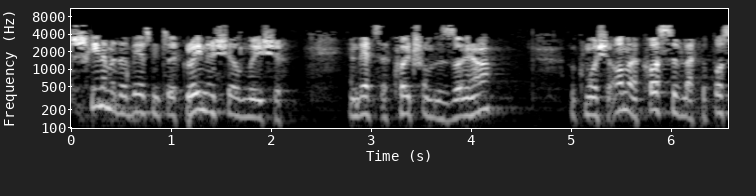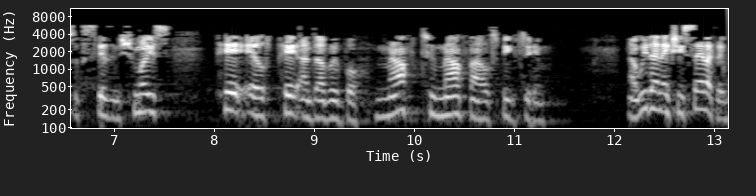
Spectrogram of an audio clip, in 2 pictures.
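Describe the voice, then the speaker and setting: Husky-voiced man teaching a Torah class. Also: fairly high pitch, moderate pace, lo-fi sound. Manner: explains with repetition and rhetorical questions; mixes Hebrew and Yiddish terms into English.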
